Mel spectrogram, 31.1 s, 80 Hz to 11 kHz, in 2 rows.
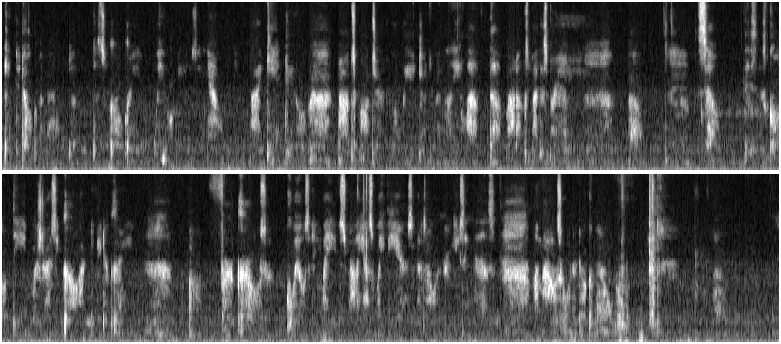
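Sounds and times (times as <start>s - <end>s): woman whispering: 0.0s - 4.4s, 5.0s - 28.0s, 29.8s - 30.0s.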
